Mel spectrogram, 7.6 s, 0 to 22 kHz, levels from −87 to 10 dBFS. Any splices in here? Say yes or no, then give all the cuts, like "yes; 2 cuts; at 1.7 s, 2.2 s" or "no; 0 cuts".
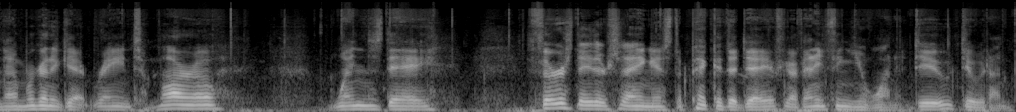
no; 0 cuts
